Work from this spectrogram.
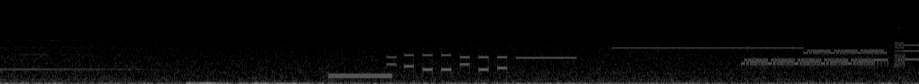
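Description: A run of telephone dialing tones, short distinct DTMF beeps in quick succession followed by longer sustained tones, sits under a steady hiss of line noise and comes through fairly faint.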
